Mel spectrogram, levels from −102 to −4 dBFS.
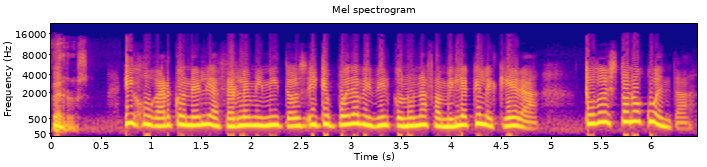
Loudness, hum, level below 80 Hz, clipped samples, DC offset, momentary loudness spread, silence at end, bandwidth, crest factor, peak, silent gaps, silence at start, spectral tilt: -8 LUFS; none; -46 dBFS; under 0.1%; 0.3%; 6 LU; 0.1 s; 11.5 kHz; 8 dB; 0 dBFS; none; 0 s; -5.5 dB/octave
